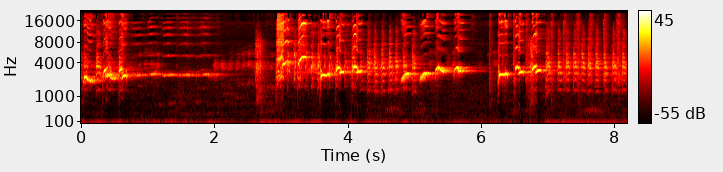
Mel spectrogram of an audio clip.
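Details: Greater green leafbird in captivity, song meant for training other birds, delivering sustained wavering whistles and fast jumbled warbling phrases with mimic-like notes, loud and continuous over eight seconds with one brief lull.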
